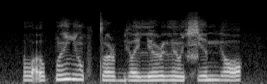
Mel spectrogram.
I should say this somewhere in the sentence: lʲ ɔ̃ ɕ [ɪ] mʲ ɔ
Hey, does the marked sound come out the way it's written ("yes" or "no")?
yes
